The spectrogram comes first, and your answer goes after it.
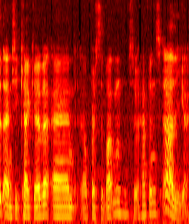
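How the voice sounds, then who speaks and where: There's a man here talking at a medium pitch with ordinary pitch variation. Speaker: physics teacher. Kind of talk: tutorial.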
